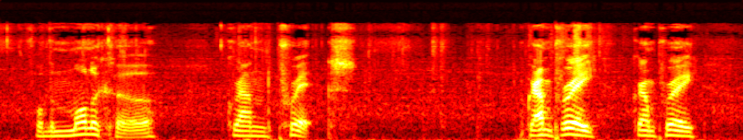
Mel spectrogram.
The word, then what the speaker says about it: Grand Prix: Grand Prix. I forget the X is silent sometimes.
